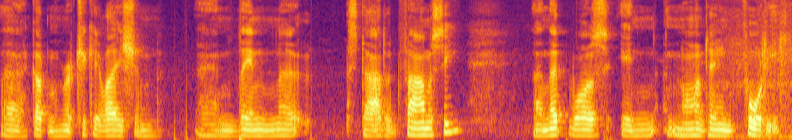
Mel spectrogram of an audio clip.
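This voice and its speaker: A man with an Australian accent at a fairly slow pace, medium pitch and fairly even intonation, with long, frequent pauses. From Australia, Victoria. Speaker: war veteran. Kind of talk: interview testimony. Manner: halting, many fillers.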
